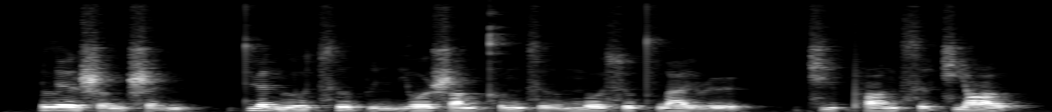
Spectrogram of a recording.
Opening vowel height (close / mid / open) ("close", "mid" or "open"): mid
